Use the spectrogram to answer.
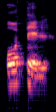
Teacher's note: the way that you say hotel in French is by ignoring the sound of H and just going straight to the word o and the O is deep sound it's a one of those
